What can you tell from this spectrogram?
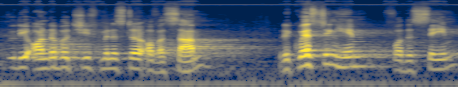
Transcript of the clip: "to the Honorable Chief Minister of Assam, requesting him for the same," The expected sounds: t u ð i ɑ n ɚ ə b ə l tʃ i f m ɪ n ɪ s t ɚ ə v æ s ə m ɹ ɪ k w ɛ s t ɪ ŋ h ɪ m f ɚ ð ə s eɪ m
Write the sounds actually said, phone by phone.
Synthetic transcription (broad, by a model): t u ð i ɑ n ɚ ə b ə l tʃ i f m ɪ n ɪ s t ɚ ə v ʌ s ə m ɹ ɪ k w ɛ s t ɪ ŋ h ɪ m f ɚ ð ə s eɪ m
